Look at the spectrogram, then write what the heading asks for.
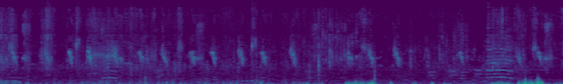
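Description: Small birds chirping over and over, with a pitched call and a couple of low rumbling bursts about four and a half and six and a half seconds in.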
